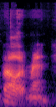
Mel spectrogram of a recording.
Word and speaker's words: Bellarmine: It's pronounced Louisville, and it's pronounced Bellarmine.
